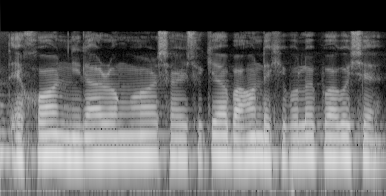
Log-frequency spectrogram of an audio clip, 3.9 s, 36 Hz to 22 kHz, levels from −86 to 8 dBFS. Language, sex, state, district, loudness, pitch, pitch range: Assamese, male, Assam, Sonitpur, -13 LUFS, 125 Hz, 125-130 Hz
